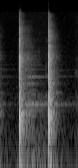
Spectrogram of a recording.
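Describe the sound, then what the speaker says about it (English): Two sharp, loud metal whacks about half a second apart as a hammer drives a leather stamper against a metal anvil, shaping a sporran belt; each strike rings briefly and fades. "you just take your hammer and your stamper and you give some good sharp whacks"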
